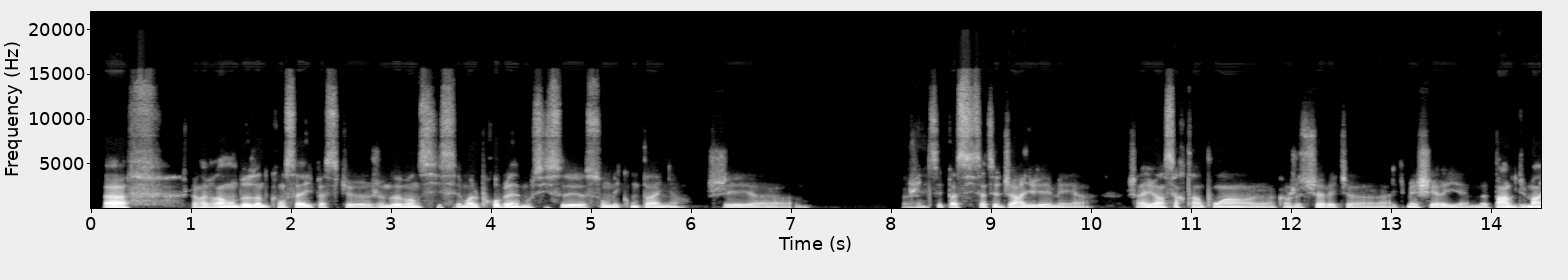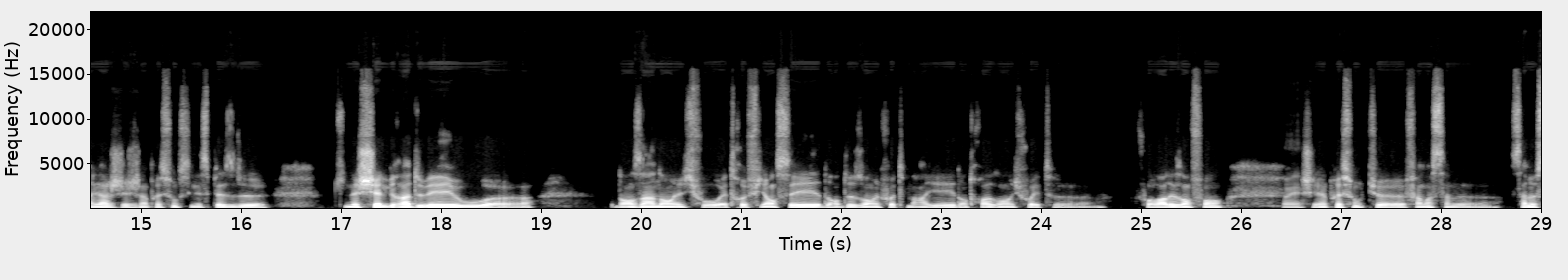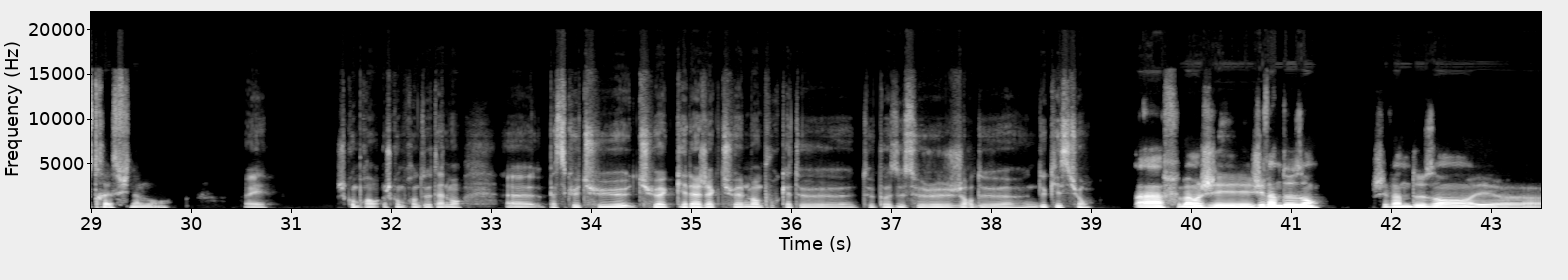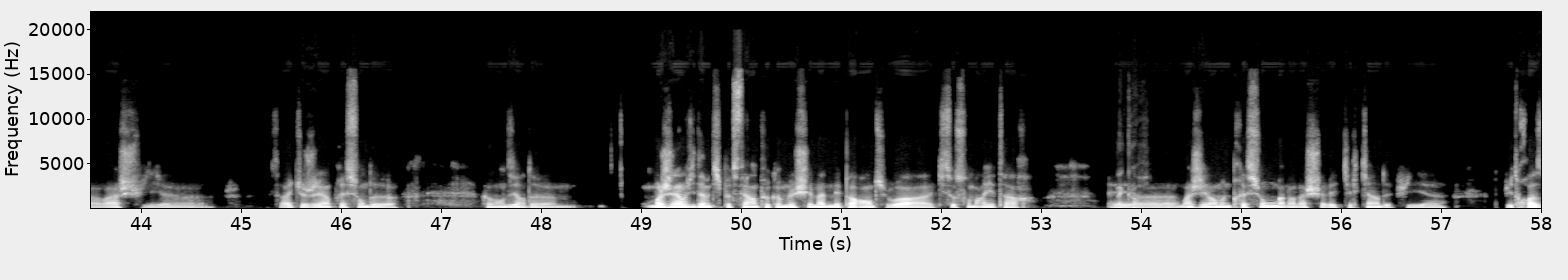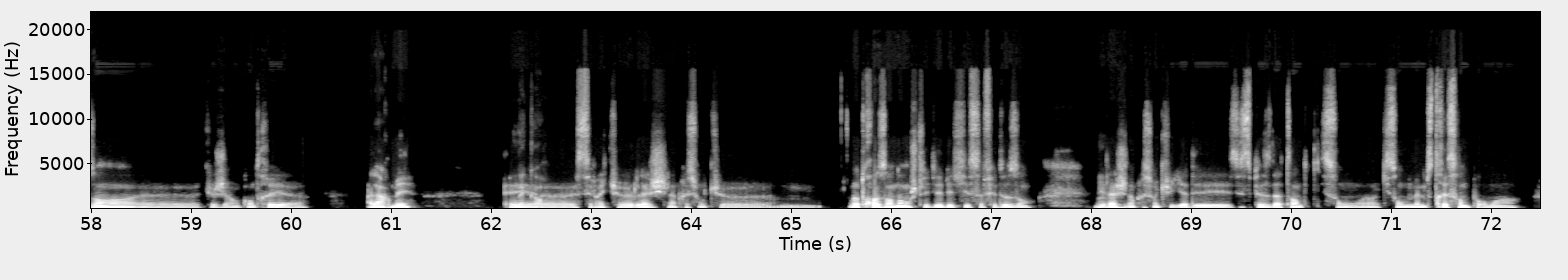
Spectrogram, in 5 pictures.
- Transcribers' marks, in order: sigh; blowing
- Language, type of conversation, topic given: French, advice, Ressentez-vous une pression sociale à vous marier avant un certain âge ?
